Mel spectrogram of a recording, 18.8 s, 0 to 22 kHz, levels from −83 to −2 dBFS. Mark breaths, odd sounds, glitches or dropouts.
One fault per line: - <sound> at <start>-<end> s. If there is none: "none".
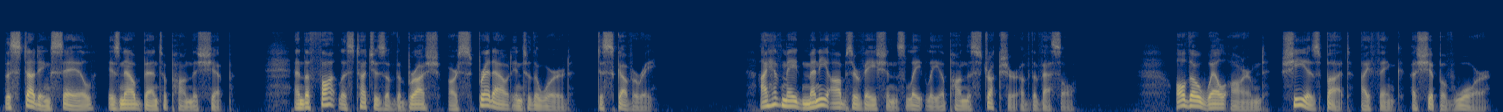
none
